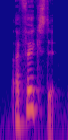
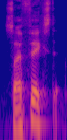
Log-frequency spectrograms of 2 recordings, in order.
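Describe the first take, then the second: First: Much higher, playful squeak of victory; squeaky triumphant repeat. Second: Said in the usual way. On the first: Real, not acted. Streamer bragging to chat about the fix, high squeaky gloat.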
